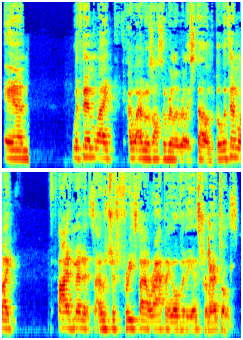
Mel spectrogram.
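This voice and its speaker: A man's voice: medium pitch, fairly even intonation, fairly quick, reverberant. A man with a New York accent chatting casually, rambling with loose fillers and restarts. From Oregon. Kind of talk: casual remote chat.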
